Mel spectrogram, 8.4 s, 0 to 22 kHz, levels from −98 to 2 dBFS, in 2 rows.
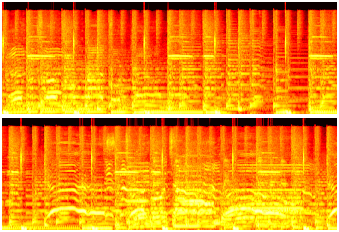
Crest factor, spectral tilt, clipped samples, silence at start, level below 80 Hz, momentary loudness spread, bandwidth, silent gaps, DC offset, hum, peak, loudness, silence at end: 10 dB; -3.5 dB/octave; under 0.1%; 0 s; -18 dBFS; 7 LU; 16.5 kHz; none; 0.2%; none; 0 dBFS; -11 LUFS; 0 s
